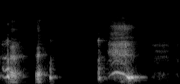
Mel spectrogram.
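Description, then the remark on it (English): A quick run of three coughs, followed after a short pause by a longer, rougher, partly voiced cough or throat-clearing. The coughs are fairly loud, with no talking. “have both had very bad coughs”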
